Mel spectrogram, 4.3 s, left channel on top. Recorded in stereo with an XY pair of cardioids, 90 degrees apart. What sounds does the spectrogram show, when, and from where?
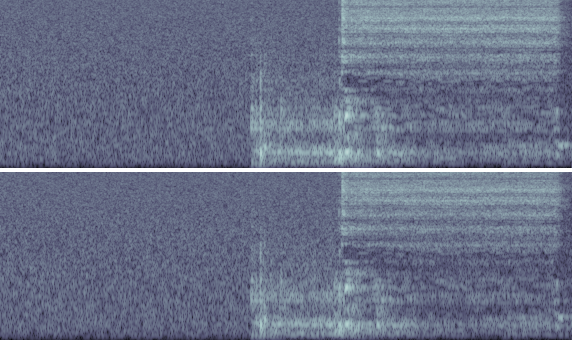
1.9 s a running tap: 20° left, 4.5 m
